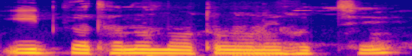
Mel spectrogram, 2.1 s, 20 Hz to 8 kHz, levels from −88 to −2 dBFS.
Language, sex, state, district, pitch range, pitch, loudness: Bengali, female, West Bengal, Cooch Behar, 180-195 Hz, 185 Hz, -15 LUFS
